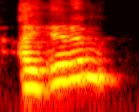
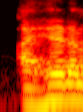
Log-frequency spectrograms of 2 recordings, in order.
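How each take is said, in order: First: It is said as a panicked, worried question. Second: It is said as a calm, flat statement. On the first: She was asking whether she had hit someone. The speaker calls it right. "frantic and hyperventilating and freaking out and asking" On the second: She was admitting that she had hit someone. The speaker calls it wrong. "It was not like this"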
